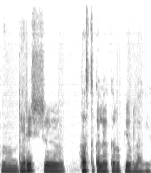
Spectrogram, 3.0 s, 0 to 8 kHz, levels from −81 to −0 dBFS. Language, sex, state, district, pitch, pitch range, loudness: Surgujia, male, Chhattisgarh, Sarguja, 120 Hz, 115-125 Hz, -20 LUFS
